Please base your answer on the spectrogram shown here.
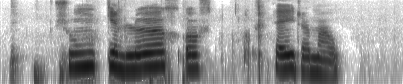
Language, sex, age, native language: Icelandic, female, 9, Icelandic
